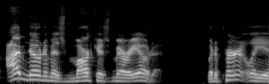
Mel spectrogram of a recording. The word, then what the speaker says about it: Mariota: Which, by the way, I just learned that apparently we've been mispronouncing Marcus Mariota's name the entire time. I've known him as Marcus Mariota, but apparently it's Mariota.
